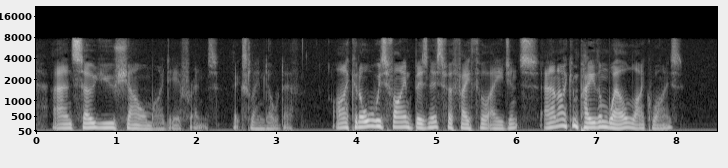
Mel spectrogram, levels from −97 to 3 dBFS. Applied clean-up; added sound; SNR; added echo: none; none; none; none.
